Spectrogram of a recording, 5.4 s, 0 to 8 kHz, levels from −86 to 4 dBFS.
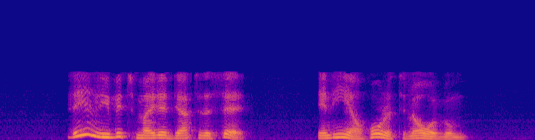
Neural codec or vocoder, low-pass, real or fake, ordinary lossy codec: codec, 16 kHz, 0.2 kbps, FocalCodec; 7.2 kHz; fake; AAC, 16 kbps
